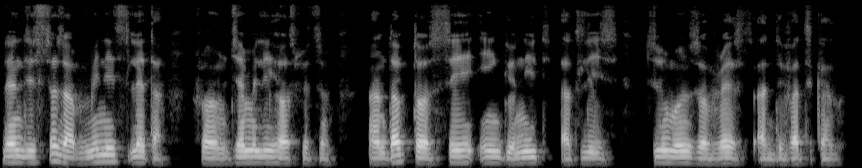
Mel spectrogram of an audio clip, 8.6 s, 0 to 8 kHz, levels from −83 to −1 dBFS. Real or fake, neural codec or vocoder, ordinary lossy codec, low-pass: real; none; none; 7.2 kHz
